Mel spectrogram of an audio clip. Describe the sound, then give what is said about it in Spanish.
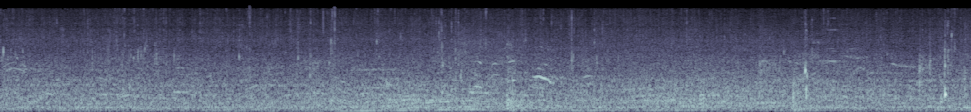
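A fishing port hums with activity among fishing launches and sport boats: a continuous low wash of water and engine-like rumble, with scattered faint knocks and clatter throughout. “el constante ajetreo de la actividad en el puerto.”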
